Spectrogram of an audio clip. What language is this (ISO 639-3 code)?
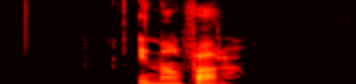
swe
